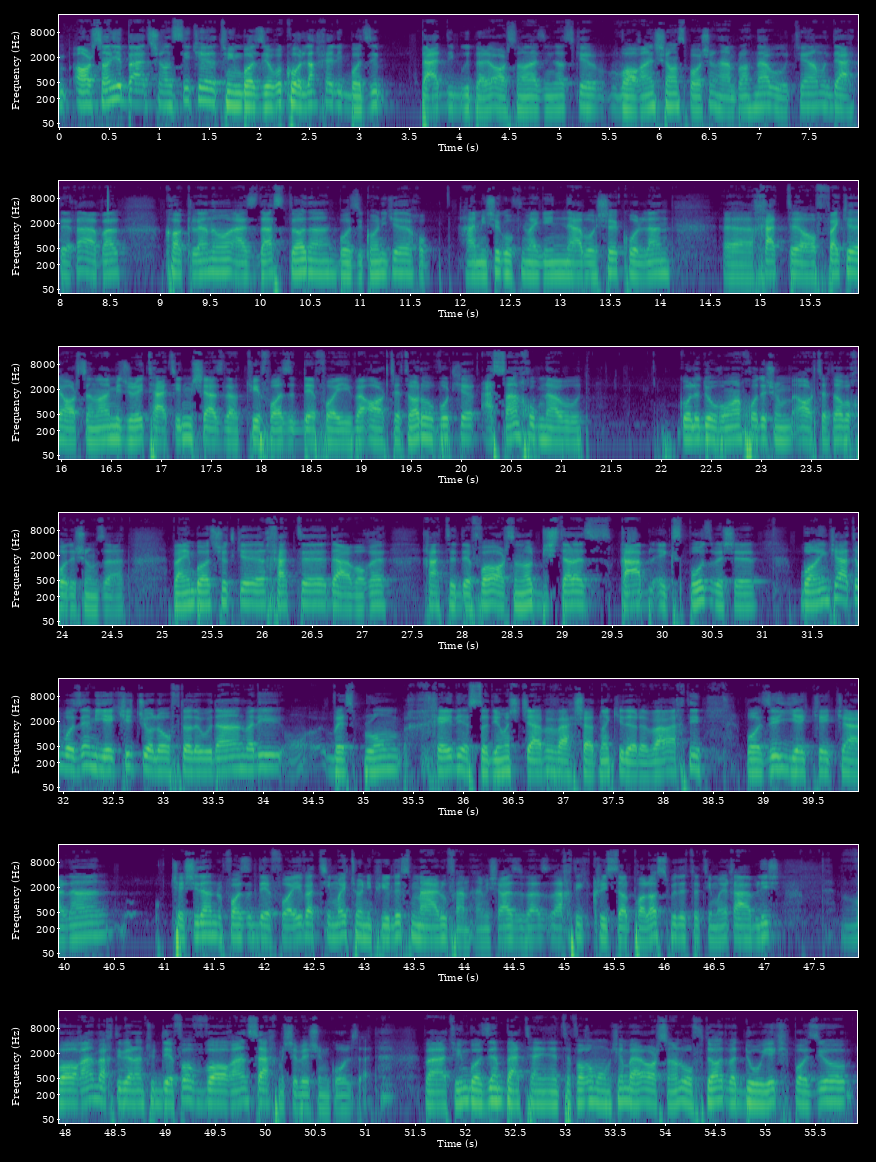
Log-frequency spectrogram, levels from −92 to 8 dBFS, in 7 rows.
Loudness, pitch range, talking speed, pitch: -27 LUFS, 115-135 Hz, 165 wpm, 125 Hz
